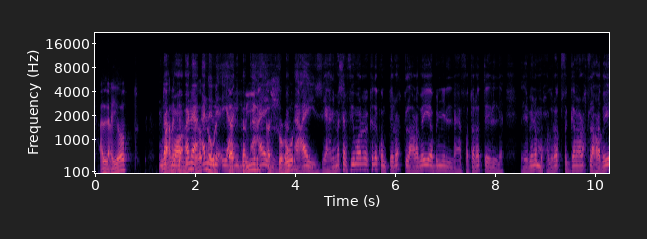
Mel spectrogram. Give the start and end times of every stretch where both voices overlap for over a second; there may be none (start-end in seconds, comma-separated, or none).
1.3-4.1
